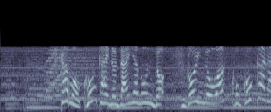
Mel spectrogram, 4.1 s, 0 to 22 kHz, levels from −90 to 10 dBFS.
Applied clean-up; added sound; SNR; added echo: none; Engine / Drill; 19 dB; none.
